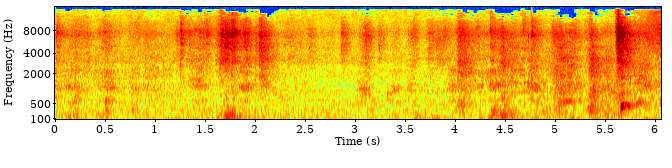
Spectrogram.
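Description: Pug whimpering briefly a couple of times, with a soft thump a little under two seconds in and a few faint taps.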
